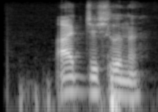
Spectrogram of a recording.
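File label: "аддзысьлыны", Komi, male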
